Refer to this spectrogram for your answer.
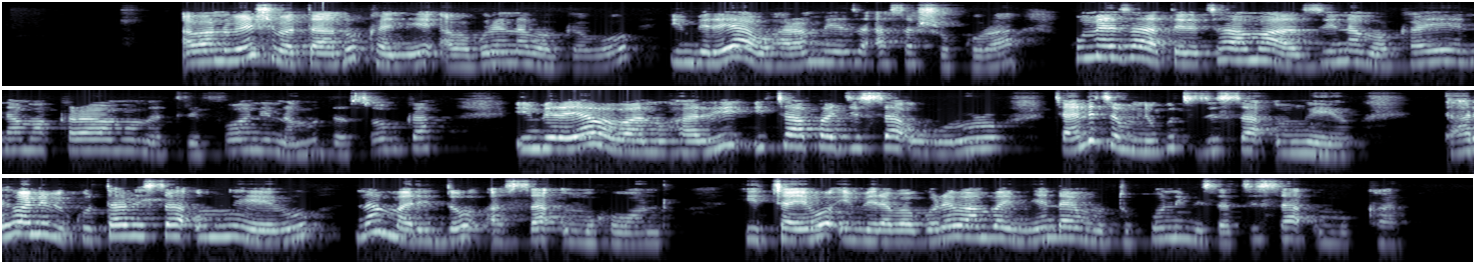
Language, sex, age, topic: Kinyarwanda, female, 18-24, government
